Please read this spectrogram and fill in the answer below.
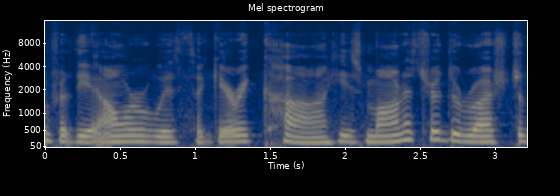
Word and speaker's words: Kah: I'm talking for the hour with Gary Kah.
